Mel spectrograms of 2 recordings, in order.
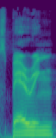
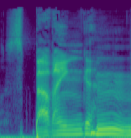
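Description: First: The word is pronounced in an English style. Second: The word is pronounced in a French style.

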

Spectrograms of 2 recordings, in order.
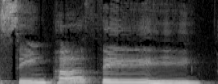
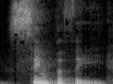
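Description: First: All three syllables have nearly equal weight. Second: The stress is on the first syllable. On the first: "três notas praticamente com o mesmo peso. Então, essa palavra acaba soando sympathy" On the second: "normalmente sympathy, sympathy. A sílaba tônica é a primeira"

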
